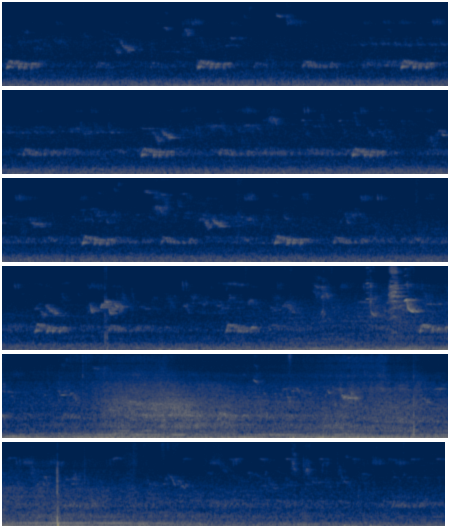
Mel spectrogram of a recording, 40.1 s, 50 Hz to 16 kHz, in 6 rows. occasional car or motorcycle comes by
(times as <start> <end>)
23.4 39.8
